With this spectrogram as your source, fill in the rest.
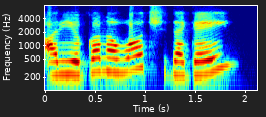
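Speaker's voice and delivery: questioning rising pitch on "game". Teaching intonation for yes-no questions, rise on game. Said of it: "we use the rising".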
